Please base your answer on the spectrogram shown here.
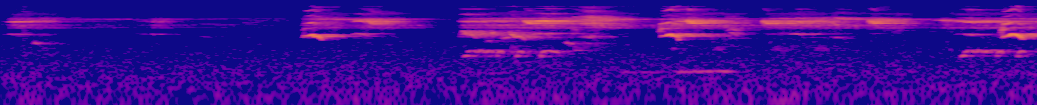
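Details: Sooty-headed bulbul in full song to rouse rival birds, a trapping lure: strings of chattering, bubbly phrases with brief lower whistled notes, growing denser after a quiet start.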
